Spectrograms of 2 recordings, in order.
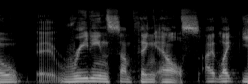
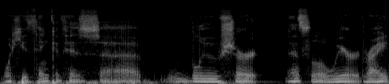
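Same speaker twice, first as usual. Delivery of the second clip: put-on whisper, quieter; 5 dB quieter than usual. Imagining someone whispering next to him at a big in-person event: imitating Nancy whispering. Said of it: "Nancy next to him who's whispering".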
